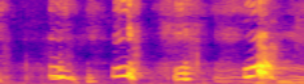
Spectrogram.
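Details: Newborn poodle puppies nursing on their first day of life give four short, high, tonal squeaks, each bending up then down, spaced about a third of a second apart with quiet gaps between.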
